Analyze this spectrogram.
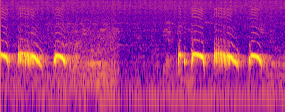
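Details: Female spotted dove cooing in two phrases of three or four notes: low mellow hoots, each with a drawn-out note bending downward, separated by a short pause with a faint murmur in the background.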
